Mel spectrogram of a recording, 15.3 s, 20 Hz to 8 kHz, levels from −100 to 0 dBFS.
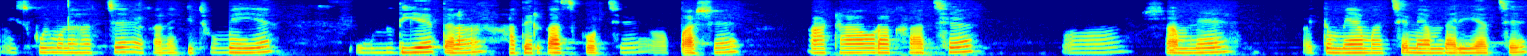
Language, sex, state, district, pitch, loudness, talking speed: Bengali, female, West Bengal, Kolkata, 225 Hz, -26 LUFS, 100 wpm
